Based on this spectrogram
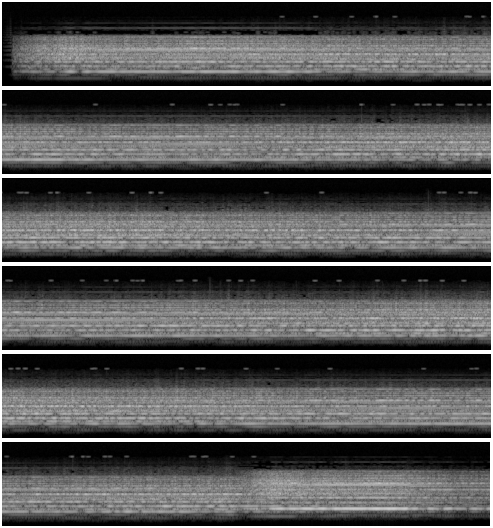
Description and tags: another spacey pad, one of my favorites.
